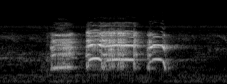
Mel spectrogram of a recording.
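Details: Red junglefowl rooster used as a decoy, crowing to lure wild roosters: one loud four-part crow, a short opening note, a long harsh middle phrase and a falling final syllable, over a quiet background.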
